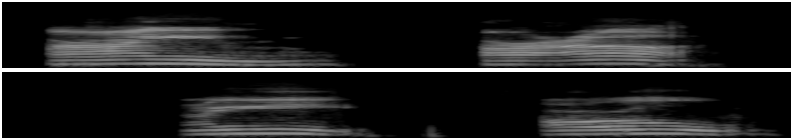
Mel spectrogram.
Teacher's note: நாவின் கடைசி பகுதி மட்டும் சற்று மேல் உயர்த்தி நடுத்தொண்டையிலிருந்து வெளிப்படுத்த வேண்டும் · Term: ஐன்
